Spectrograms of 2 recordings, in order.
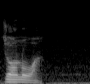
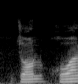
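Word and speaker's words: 전화: নেই এটার উচ্চারণটা হবে জনোয়া জনোয়া জন হওয়া না হয়ে জনোয়া জনোয়া হবে জনোয়া শব্দের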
